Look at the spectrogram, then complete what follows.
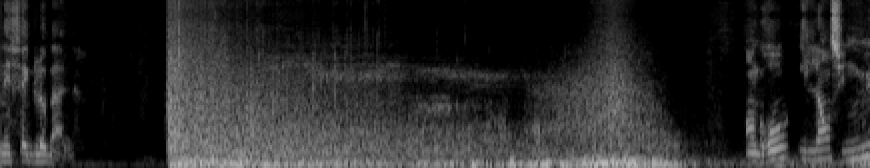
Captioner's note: explosion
